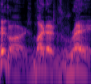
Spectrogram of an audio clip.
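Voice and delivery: super deep, slow, drawn-out voice. Showing listeners who may not have heard Ray what he sounds like, in a super deep Ray voice. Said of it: "but it's super deep".

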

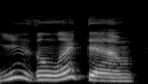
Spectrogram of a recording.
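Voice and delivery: daft, clownish, goofy, silly delivery. Quoting Olivia's reply to someone about strong boundaries, imitating Olivia's goofy way. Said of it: "she said it in like this goofy way".

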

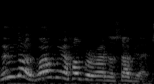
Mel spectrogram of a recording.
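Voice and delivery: speaking while chewing food, mouth full. Mid-conversation about an upcoming boxing fight, talking with mouth full. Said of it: "I'm speaking with my mouth full".

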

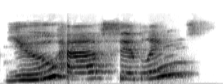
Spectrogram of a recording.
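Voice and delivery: slow-motion drawn-out speech. In a scene, one character asks another about siblings, talking in slow motion. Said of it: "talking slow-mo".

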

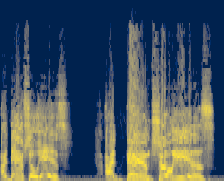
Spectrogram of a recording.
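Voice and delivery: very loud, very high, shrill, drawn-out yell. Talking to his audience from his car in the rain, yelling. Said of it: "Sorry for yelling".

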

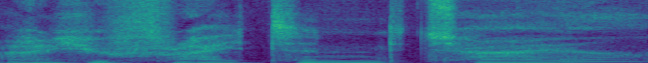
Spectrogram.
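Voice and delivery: eerie, high monster voice, barely a whisper. Voicing the boogeyman under the bed calling to a child: boogeyman whispering. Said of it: "starts whispering".

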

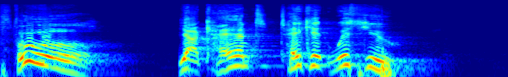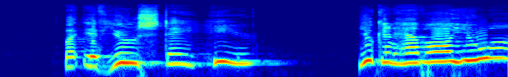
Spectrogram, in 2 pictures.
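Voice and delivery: big booming voice, very high, loud, shrill, rising. Retelling a story, voicing a voice that echoes across the landscape: big booming voice. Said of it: "big booming voice that echoes out".

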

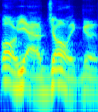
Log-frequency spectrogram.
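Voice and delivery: mocking, put-on tone of agreement. Retelling a movie character's reply to other characters: imitating a mocking reply. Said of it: "he's, like, mocking them".

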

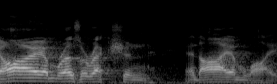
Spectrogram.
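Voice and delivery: resonant, sonorous priestly pulpit intoning. A rector recalls standing to speak at the service; sonorous rector voice. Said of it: "with my sonorous rector voice say".

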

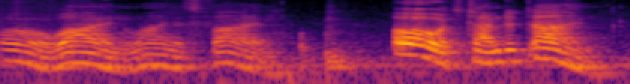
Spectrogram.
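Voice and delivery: loud, calling-out vendor voice. In an improv bit, doing the hot dog vendor character in Nelson Hepburn character voice. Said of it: "That's Nelson Hepburn, a hot dog vendor".

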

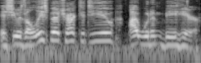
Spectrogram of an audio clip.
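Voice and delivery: ordinary delivery

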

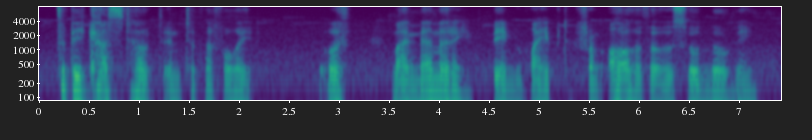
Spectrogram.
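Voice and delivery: distressed, troubled, guilt-ridden tone. A student confesses to his master: troubled, guilt-ridden. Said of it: "The student, [name], is once again troubled. / while he turned his whole face toward the earth, / The student, [name], is once again troubled. / I had committed a most terrible sin. I feel naught but".

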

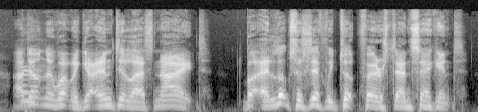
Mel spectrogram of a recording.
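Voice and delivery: put-on Irish accent, performed for show. Asked to do an accent, the speaker tries an Irish accent. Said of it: "I'm good at Irish".

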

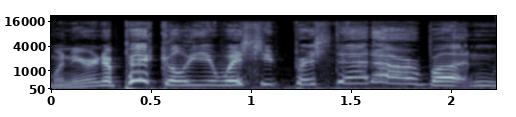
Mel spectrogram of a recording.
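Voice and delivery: voice breaking mid-line, cracking up high. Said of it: "Why did my voice crack?".

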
